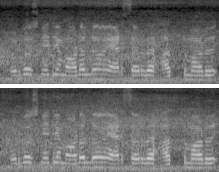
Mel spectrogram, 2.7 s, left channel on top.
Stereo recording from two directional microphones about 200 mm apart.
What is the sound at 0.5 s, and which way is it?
Speech, 25° right (ahead or behind).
